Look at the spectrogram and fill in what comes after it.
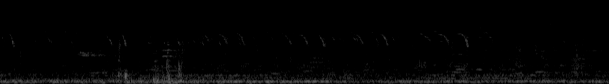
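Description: Faint, rapid chirping of small birds: many short falling chirps, several a second, over a steady low hum.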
